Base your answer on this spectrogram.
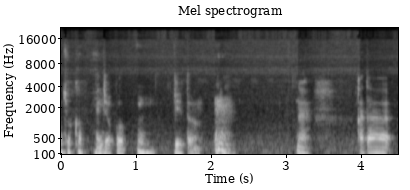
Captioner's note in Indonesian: berdehem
